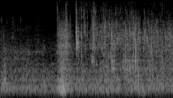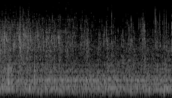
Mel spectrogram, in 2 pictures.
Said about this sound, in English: I think you take this off and you add water. Here we go.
